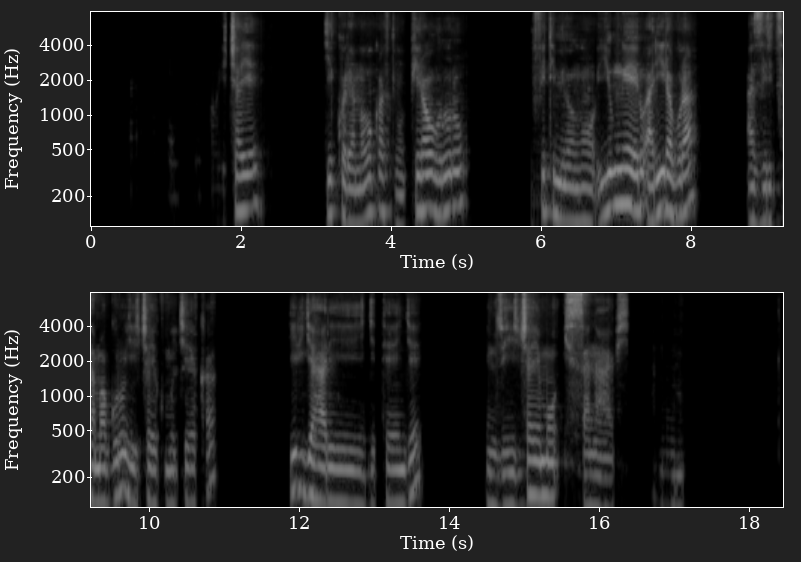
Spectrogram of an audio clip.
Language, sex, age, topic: Kinyarwanda, male, 25-35, health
